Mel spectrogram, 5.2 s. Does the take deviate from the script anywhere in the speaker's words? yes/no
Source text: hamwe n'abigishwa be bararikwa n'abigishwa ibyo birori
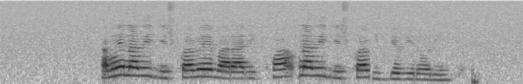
no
